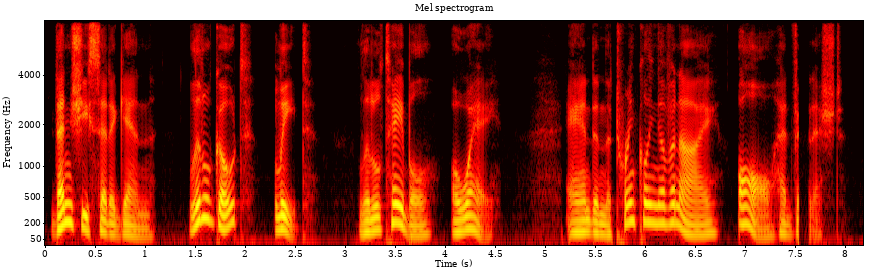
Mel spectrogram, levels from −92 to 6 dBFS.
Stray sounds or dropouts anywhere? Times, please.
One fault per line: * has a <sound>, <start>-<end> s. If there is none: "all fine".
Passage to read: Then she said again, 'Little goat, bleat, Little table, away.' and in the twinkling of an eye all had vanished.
* has a dropout, 7.5-7.6 s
